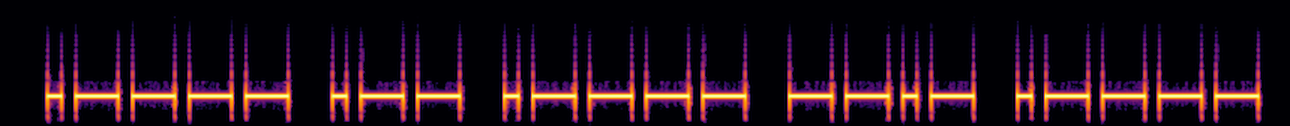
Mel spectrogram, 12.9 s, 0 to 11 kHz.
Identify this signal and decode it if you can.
Morse code, heard as a keyed tone, about 8 wpm, 800 Hz. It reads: 1W1Q1
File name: LEZIONI / 4 Q1 8wpm 3035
